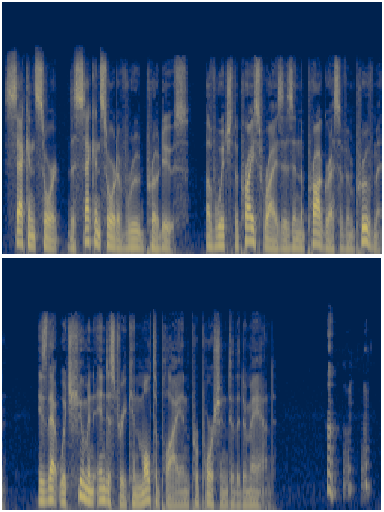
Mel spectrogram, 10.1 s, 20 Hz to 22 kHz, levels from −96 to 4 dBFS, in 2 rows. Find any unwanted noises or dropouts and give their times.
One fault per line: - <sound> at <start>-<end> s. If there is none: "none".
- laugh at 9.4-10.0 s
